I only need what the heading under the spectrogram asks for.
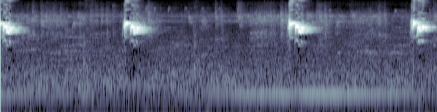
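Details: Sooty-headed bulbul on a Sunday morning in Sukanegeri, East OKU, giving short, bright chirpy phrases about every three seconds, with quiet pauses between.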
